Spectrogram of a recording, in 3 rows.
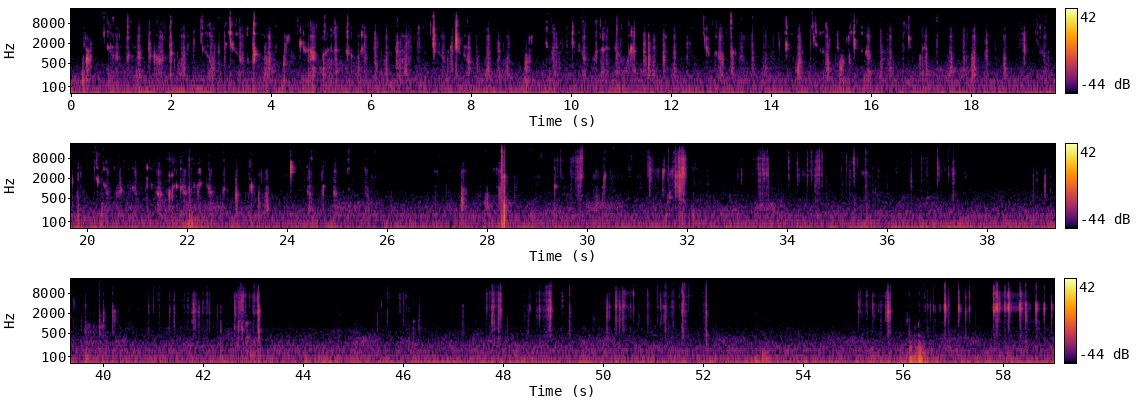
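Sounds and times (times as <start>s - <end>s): chewing citrus fruit: 0.2s - 25.8s, 26.9s - 38.0s.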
